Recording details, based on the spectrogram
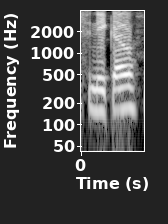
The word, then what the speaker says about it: Niko: My name's Nico. That's spelled N-I-K-O.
